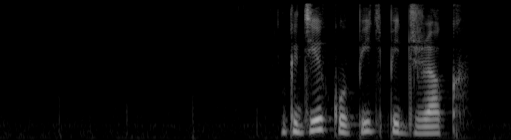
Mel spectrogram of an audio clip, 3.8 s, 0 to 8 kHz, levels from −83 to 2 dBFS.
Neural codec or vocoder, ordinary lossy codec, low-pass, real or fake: none; none; 7.2 kHz; real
